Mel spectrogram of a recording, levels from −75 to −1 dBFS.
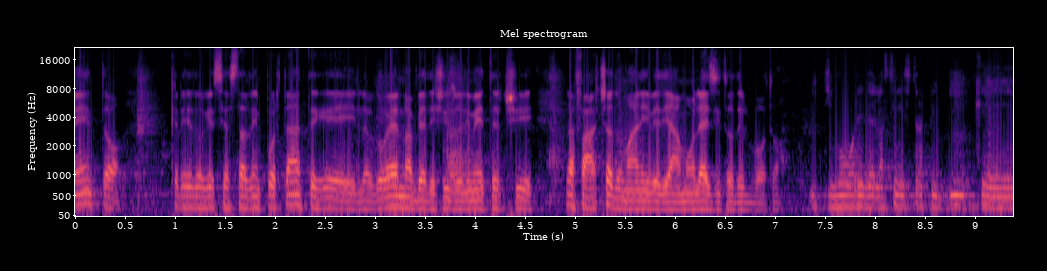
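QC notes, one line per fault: Throughout: planar audio read as interleaved; each 11.61 ms block, consistent with 512 samples, replays at double speed, giving a robotic 86 Hz buzz without clear octave shift.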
